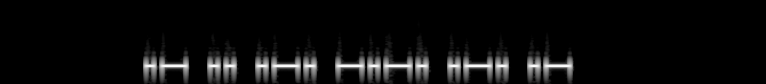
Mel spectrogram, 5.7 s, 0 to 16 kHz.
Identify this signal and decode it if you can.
Morse code, heard as a keyed tone, about 20 wpm, 700 Hz. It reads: AIRCRA
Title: Build A Word - 2 Letters At A Time - 8-Letter Words - 20wpm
